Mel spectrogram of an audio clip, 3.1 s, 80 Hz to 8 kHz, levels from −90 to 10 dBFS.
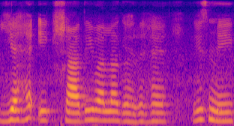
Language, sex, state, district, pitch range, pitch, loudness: Hindi, male, Punjab, Fazilka, 195-230 Hz, 215 Hz, -19 LUFS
